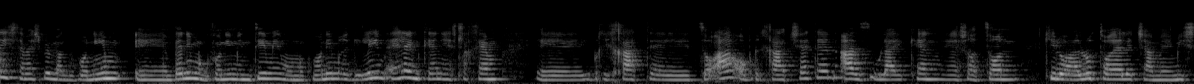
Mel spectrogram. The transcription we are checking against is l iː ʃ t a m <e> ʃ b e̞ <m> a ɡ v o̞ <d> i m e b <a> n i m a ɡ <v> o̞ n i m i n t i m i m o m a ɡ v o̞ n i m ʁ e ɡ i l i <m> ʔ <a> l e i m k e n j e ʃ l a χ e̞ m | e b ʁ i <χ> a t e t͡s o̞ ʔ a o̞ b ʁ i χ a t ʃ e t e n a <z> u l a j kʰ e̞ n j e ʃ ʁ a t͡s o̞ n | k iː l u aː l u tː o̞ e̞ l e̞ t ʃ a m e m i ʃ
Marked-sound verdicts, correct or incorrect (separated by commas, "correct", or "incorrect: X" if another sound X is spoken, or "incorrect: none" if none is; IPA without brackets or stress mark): correct, correct, incorrect: n, incorrect: e, correct, correct, incorrect: e, correct, correct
